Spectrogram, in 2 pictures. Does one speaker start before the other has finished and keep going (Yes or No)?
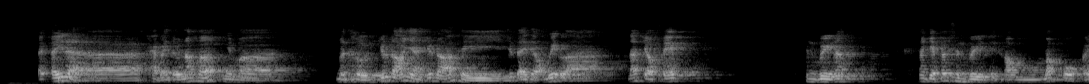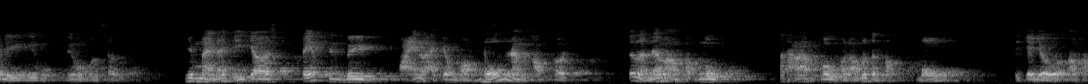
No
